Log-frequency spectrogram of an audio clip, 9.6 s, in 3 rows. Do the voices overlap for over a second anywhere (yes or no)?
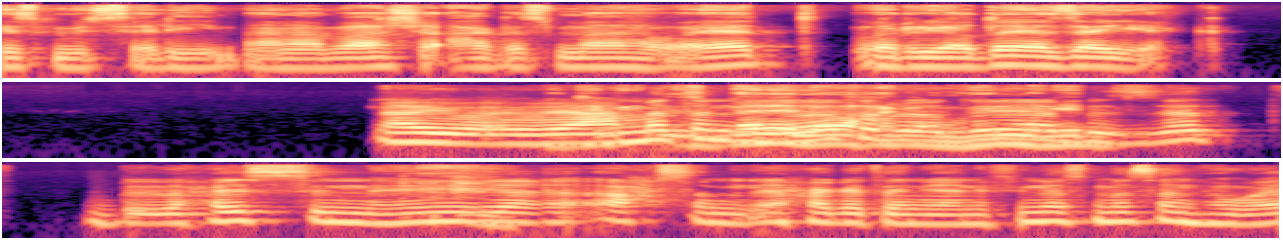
yes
